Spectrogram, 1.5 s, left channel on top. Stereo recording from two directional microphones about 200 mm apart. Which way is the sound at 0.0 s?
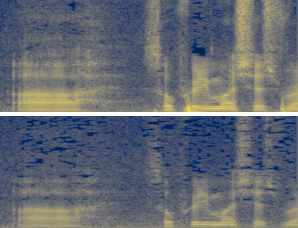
50° left (ahead or behind).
